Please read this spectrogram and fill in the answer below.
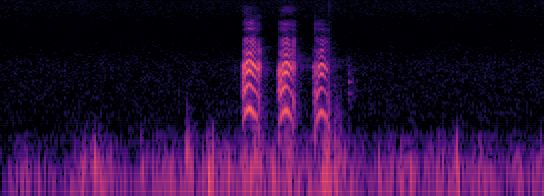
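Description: A sheep bleating in three short, quick, rising-and-falling notes about two seconds in.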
